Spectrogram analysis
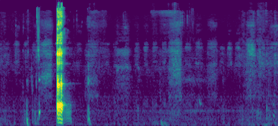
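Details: Woman after eating too much spicy food, GI upset: one loud, abrupt throaty burst with smaller gulping sounds, a burp possibly mixed with hiccups, quiet room; burping.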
